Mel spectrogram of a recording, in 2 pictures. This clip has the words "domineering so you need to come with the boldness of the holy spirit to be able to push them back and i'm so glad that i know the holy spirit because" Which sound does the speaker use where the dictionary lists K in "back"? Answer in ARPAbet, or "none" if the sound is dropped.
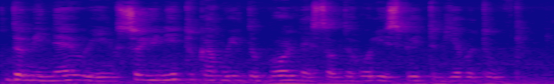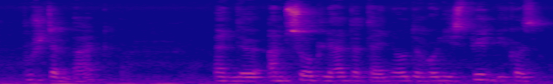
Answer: K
